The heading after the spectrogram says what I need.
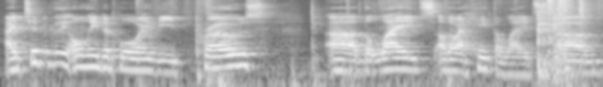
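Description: A man's voice: fairly high pitch, measured pace, roomy sound. A young man chatting casually to the camera from his living room couch, enthusiastic and thinking aloud as he unboxes tech gear. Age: young adult. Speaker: tech vlogger.

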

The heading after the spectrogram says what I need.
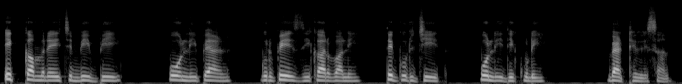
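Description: Female storyteller, steady measured narration, low and dry. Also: no room sound.

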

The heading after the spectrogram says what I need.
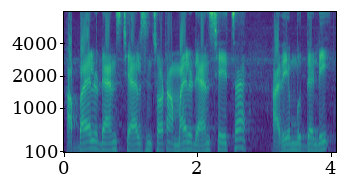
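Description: A man's voice: mid-range voice, fast talker, lightly acted. A man voicing an indignant, stubborn middle-aged mother in a read-aloud novel, firing off scolding questions.

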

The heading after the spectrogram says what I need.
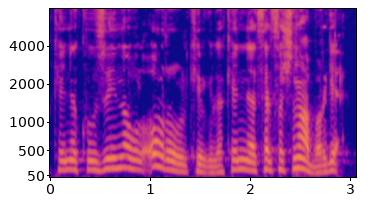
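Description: A man's voice: on the high side, animated, racing, dark tone. A middle-aged man with an Algerian accent, a talk show guest recounting a personal grievance in clipped, repetitive, stumbling phrases. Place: TV studio.

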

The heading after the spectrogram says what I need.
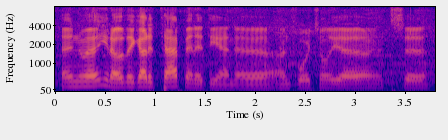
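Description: An older man, a head coach, giving a halting postgame interview full of fillers in an arena. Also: medium pitch, steady tone. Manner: halting, many fillers and restarts. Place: indoor arena, empty seats behind. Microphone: handheld interviewer mic.

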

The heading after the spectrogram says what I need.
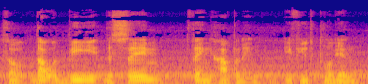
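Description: A deep-voiced phone repair technician with a cold talks slowly and plainly through a casual hands-on repair demo, explaining as he goes with a few restarts. He's at an indoor workbench, filmed on a phone camera held over the bench, with background noise audible.

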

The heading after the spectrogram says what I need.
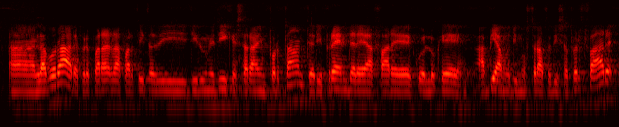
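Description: This is a football coach in his forties at a post-match press conference in a stadium press room, answering through a table microphone. He has a mid-range, darkish voice and speaks in a measured, reflective manner, restarting often.

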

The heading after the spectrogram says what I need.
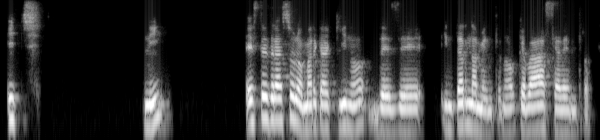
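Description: A man's voice: mid-range voice, a little mellow, no room sound, highs cut off. A man teaching a Japanese class online, patiently counting out strokes as he writes.

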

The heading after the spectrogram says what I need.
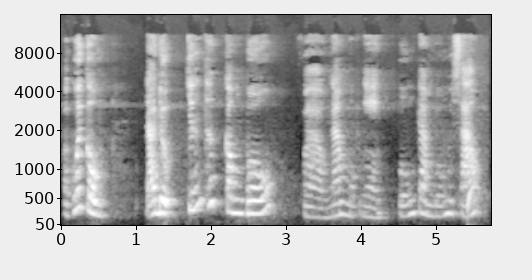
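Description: A woman teaching a language lesson, calmly explaining and repeating each sound loudly for learners to follow. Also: mid-range voice, moderate pace, distant mic. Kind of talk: slow, clear lesson narration.

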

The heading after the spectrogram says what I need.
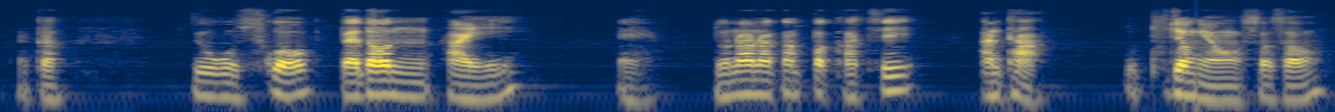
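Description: A man teaching English phrases in a calm, explanatory lecture, repeating each phrase slowly and often adding a short "yes". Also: on the low side, muffled recording.

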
